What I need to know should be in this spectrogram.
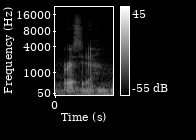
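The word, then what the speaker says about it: Arisia: I think it's spelled A-R-I-S-A. – It's A-R-I-S-I-A. – Okay. – Orisia.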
